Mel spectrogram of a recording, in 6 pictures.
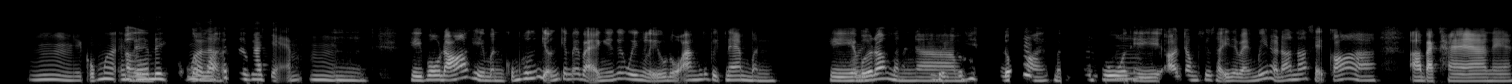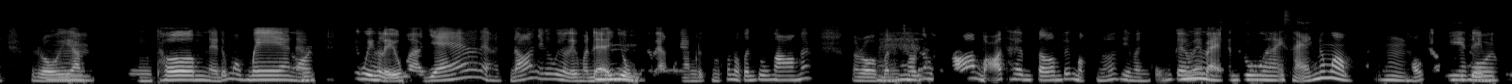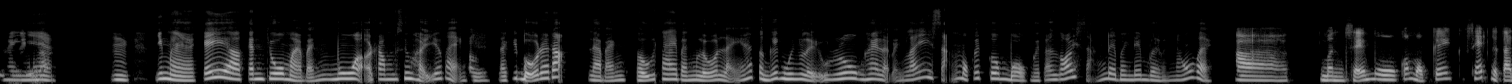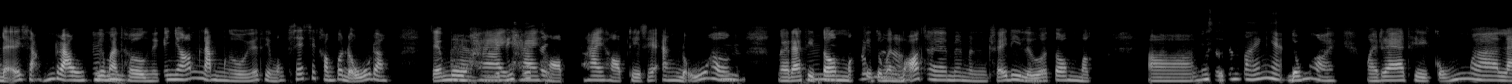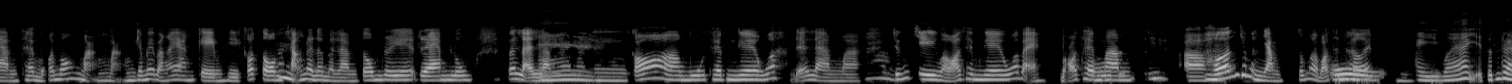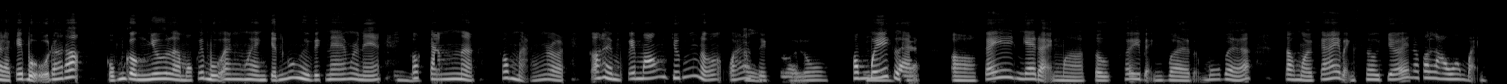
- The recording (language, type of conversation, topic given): Vietnamese, podcast, Bạn có thể kể về bữa ăn bạn nấu khiến người khác ấn tượng nhất không?
- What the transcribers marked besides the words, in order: unintelligible speech; chuckle; tapping; unintelligible speech; in English: "set"; in English: "set"; in English: "set"; other background noise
